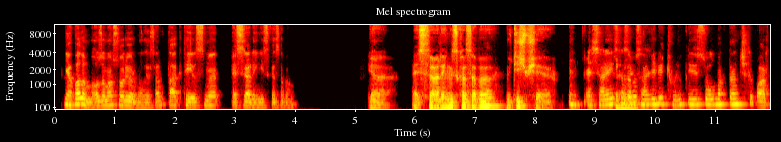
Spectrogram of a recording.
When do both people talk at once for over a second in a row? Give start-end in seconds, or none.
none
